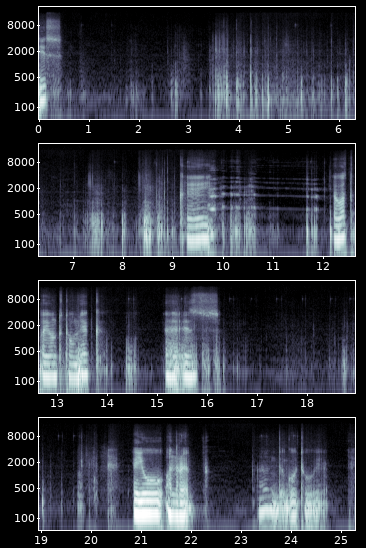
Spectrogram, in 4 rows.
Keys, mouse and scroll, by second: 11.3 scroll down 2, 11.7 alt+shift+middle drag, 14.2 Tab, 14.3 click, 15.4 shift+click, 16.0 shift+click, 16.4 shift+click, 16.8 shift+drag, 17.4-19.2 shift+drag, 19.3 shift+click, 19.6 shift+drag, 20.9 u.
